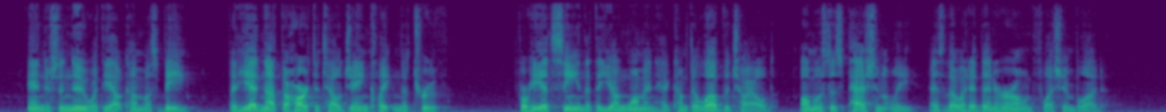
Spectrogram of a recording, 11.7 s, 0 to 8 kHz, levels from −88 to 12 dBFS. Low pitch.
Yes: low, 110 Hz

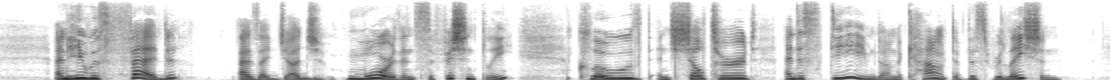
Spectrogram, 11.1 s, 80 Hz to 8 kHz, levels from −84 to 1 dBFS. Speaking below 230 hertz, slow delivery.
No: high, 235 Hz; slow, 105 wpm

